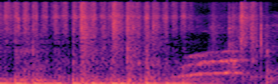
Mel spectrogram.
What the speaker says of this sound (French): Oh là là là, le petit chat.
